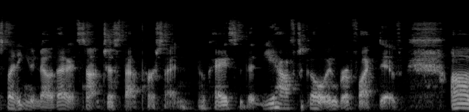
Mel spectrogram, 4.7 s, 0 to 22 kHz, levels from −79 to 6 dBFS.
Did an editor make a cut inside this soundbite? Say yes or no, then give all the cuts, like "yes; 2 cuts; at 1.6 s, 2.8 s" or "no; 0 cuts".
no; 0 cuts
